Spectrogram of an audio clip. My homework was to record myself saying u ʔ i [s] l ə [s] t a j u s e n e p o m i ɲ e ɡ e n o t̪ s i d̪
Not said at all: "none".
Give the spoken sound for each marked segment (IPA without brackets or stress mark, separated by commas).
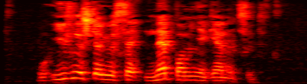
z, ʃ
